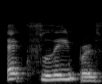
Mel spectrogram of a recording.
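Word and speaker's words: Ex Libris: have a look it's at the company it's ex Libras I didn't even know how to say it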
